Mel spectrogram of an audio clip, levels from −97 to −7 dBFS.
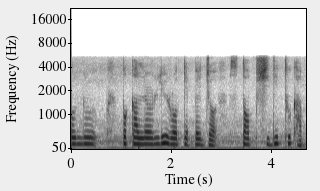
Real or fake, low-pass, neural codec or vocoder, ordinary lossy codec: fake; 5.4 kHz; codec, 16 kHz, 6 kbps, DAC; none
